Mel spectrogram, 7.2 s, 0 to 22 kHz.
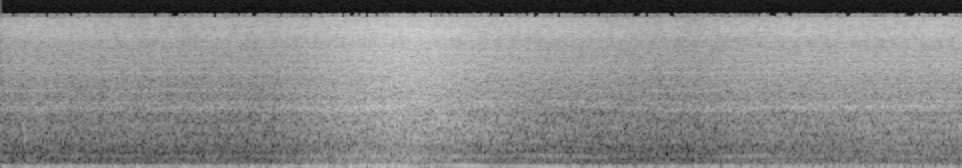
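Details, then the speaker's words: VW Tiguan turbo GDI at idle after high-pressure fuel pump replacement and an oil change (gasoline in crankcase): rough, lumpy idle with a brief rev; P0301/P0302 set, cylinder 2 shows no contribution on drop test; dead cylinder, spark being checked. "Definitely feels like a dead cylinder. Let's check for spark."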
